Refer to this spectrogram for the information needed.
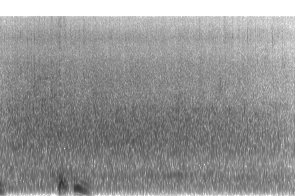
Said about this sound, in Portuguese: A casa de Deus, aplauda!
